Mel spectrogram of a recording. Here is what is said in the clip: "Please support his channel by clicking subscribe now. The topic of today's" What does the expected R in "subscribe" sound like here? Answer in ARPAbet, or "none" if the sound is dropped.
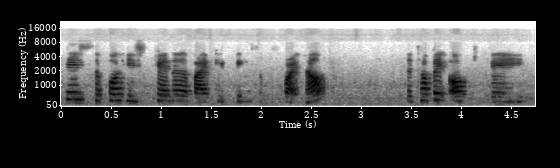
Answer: W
